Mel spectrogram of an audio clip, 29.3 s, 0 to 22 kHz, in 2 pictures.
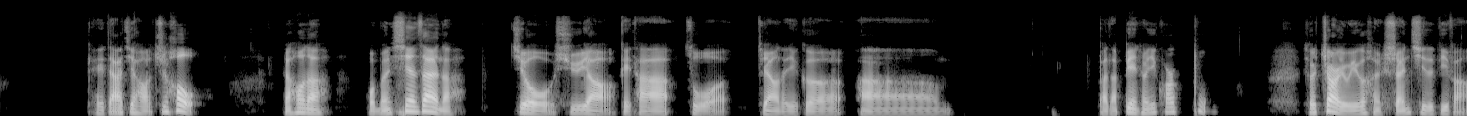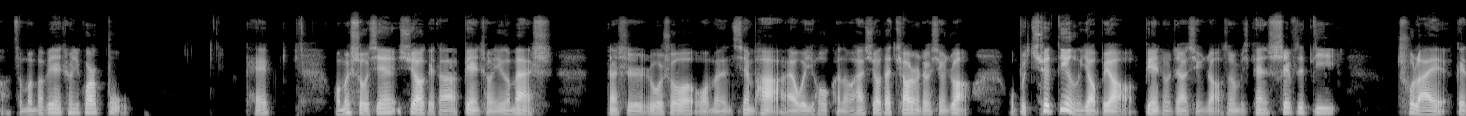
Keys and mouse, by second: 0.1-3.5 ctrl+middle drag, 3.5 click, 12.4 middle click, 12.7 shift+right click, 13.0-16.3 ctrl+middle drag, 16.8-25.3 middle drag, 26.2-27.8 ctrl+middle drag, 27.8 shift+d, 29.1-29.3 shift+middle drag.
